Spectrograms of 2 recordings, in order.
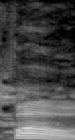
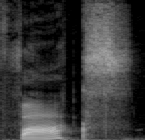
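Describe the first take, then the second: First: The final x is silent, like foe. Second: The final x is sounded, like fox. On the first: The speaker calls it right. "it's faux, like faux fur" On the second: The speaker calls it wrong. "They think F A U X is fo- fox"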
